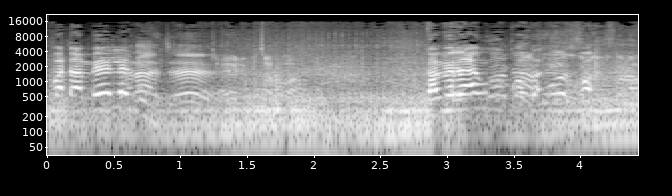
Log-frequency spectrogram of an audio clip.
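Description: A car engine idling steadily under people talking nearby.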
